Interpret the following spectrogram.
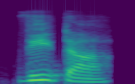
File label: "vitta", Indian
